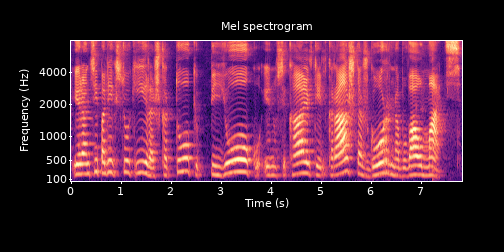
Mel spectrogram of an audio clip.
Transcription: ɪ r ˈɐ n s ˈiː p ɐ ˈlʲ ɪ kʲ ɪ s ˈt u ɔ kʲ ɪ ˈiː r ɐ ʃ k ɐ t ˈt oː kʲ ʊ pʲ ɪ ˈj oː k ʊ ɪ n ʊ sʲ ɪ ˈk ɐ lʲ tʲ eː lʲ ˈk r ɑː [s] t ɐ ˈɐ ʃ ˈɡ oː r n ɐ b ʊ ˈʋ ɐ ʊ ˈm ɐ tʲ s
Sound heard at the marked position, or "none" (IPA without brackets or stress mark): ʃ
